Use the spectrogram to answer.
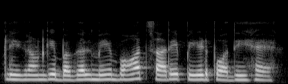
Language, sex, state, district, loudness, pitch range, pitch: Hindi, female, Jharkhand, Ranchi, -16 LUFS, 215-230 Hz, 220 Hz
